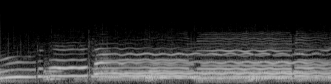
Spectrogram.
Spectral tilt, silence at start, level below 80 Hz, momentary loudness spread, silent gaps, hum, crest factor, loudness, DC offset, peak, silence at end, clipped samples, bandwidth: -8 dB/octave; 0 s; -54 dBFS; 2 LU; none; none; 14 dB; -20 LUFS; under 0.1%; -6 dBFS; 0 s; under 0.1%; 7.2 kHz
